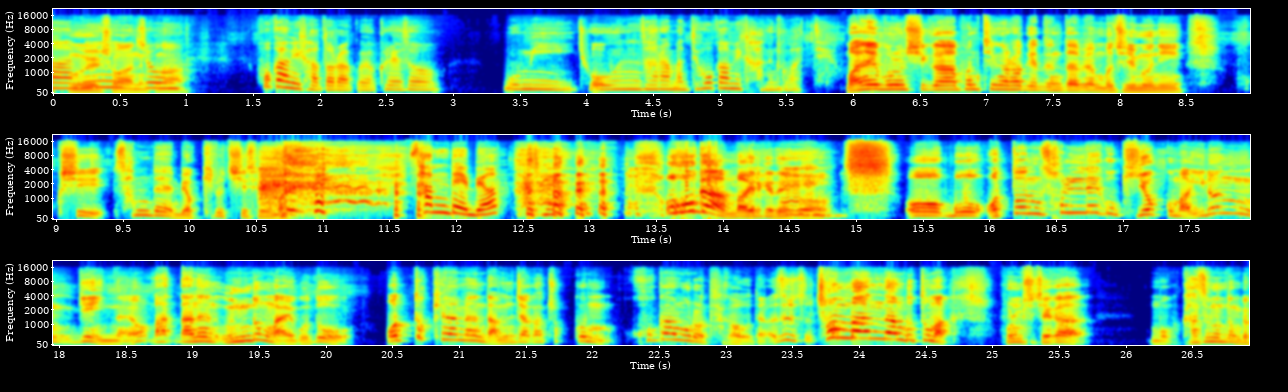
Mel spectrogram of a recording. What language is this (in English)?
Korean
